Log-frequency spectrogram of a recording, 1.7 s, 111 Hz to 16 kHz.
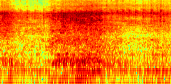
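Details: Suzuki Scrum F6A 12V that would not start despite a new distributor, CDI, cap and high-tension wire: after the faulty rotor was replaced, the engine catches and runs steady and even with no misfire.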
